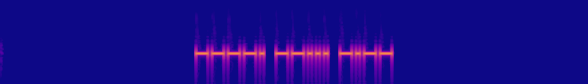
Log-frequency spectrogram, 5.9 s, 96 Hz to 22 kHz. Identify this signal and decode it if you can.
Morse code, heard as a keyed tone, about 29 wpm, 700 Hz. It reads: 97Y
